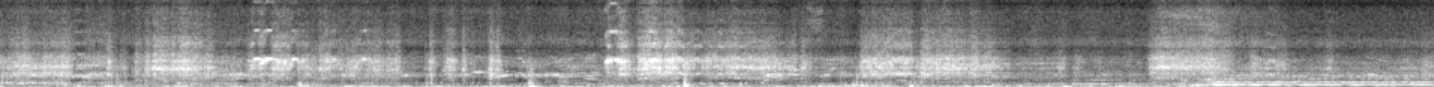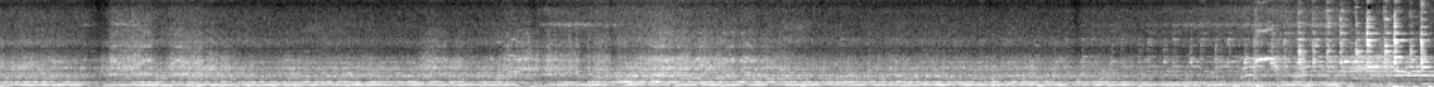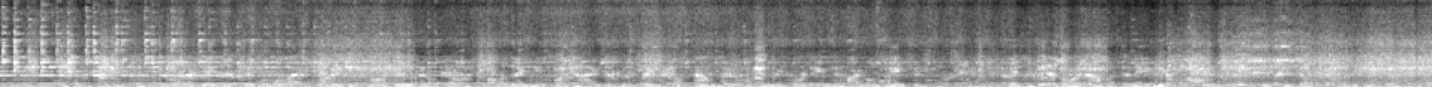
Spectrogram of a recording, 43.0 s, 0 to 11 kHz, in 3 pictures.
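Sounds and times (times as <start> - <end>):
train wheels clattering on rails: 0.0 - 43.0
steam locomotive chime whistle: 10.8 - 36.8.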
